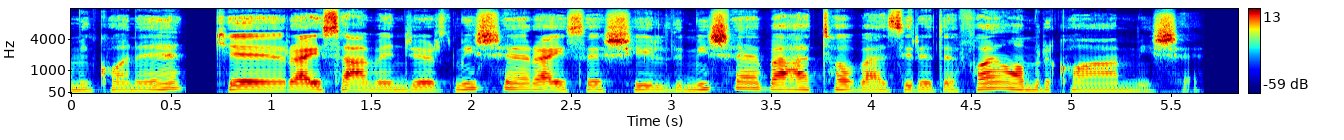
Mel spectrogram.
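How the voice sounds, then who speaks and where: A woman talks at a fairly quick pace with a fairly low pitch and ordinary pitch variation. Hers is an unremarkable speaking voice, on a very clean recording with a silent background. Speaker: podcast host and storyteller. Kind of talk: scripted narration.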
